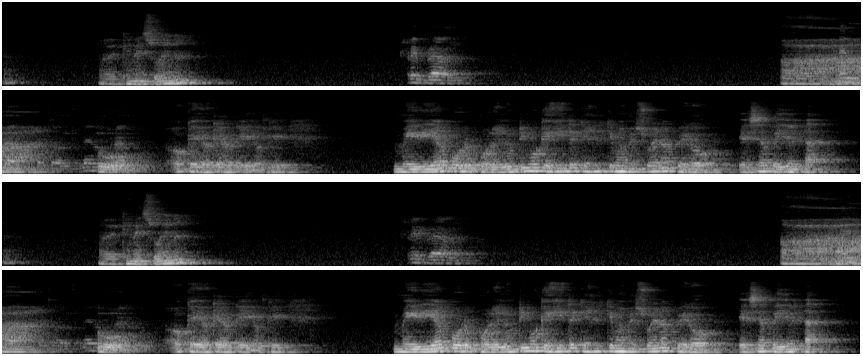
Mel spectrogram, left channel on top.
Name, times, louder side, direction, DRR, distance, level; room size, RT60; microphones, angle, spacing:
voice 1, 1.0-1.8 7.8-8.9 9.5-9.9 10.2-11.7 12.5-15.7 16.0-16.7, right 2 dB, 35° right, -3 dB, 0.4 m, -21 dB
voice 2, 4.0-4.6 8.3-9.9 16.3-16.7, left 4 dB, 90° left, 3 dB, 0.5 m, -34 dB
3.6 x 2.5 x 2.8 m, 0.90 s
head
